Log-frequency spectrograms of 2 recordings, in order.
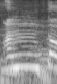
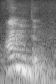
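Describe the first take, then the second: First: अंत with a long humming न sound before the त; nasal n stressed. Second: Said in the usual way. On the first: Shown as a demonstration. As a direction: draw out the न in अंत, through the nose only. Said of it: "इसमें ना का उच्चारण होता है ना". (अंत में न की ध्वनि नाक से खींचकर) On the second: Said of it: "जैसे लिखा हो".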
